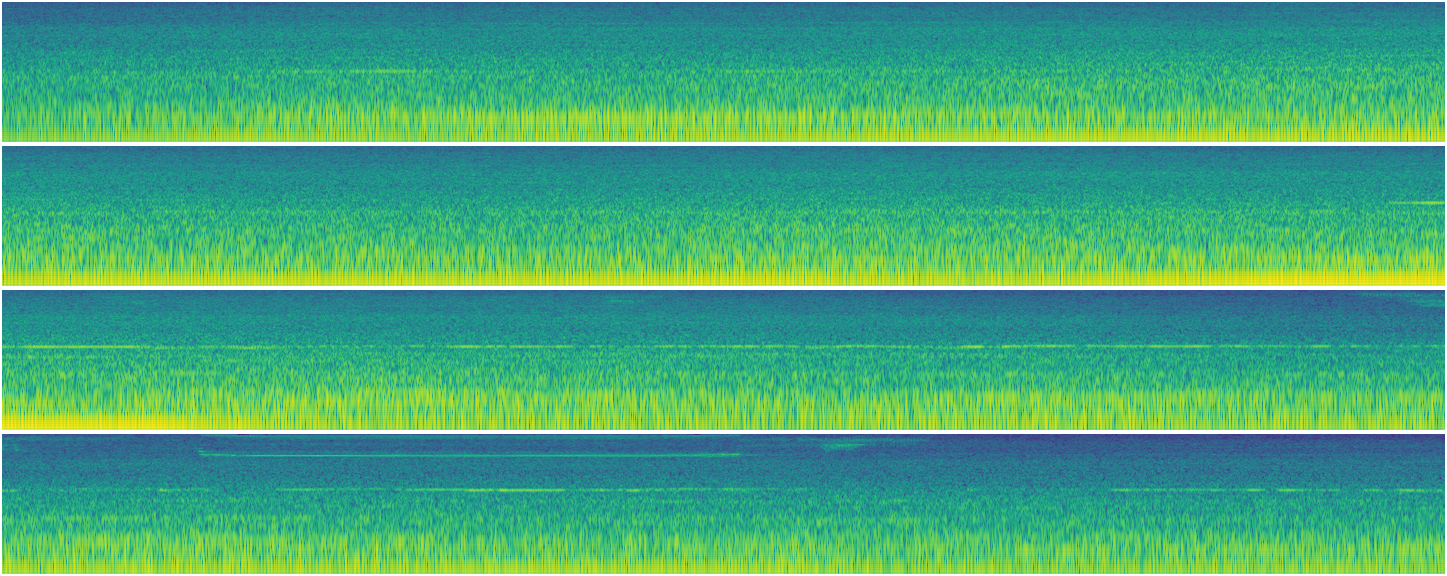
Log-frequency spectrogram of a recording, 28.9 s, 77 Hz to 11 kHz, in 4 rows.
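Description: Diesel engine of a Manitex 2892SX boom-truck crane running steadily with a deep rumble while the crane holds its load aloft. A faint thin tone comes and goes over it in the second half.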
